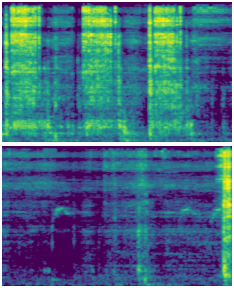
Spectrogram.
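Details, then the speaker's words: Seized lawnmower engine after treatment with penetrating spray, spark plug reinstalled but disconnected, no gasoline: short bursts of dry ratcheting clicks as the blade is rotated by hand; the engine turns through freely and is no longer seized. "All right, so when I put it back, so that thing did the job. It loosened up."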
